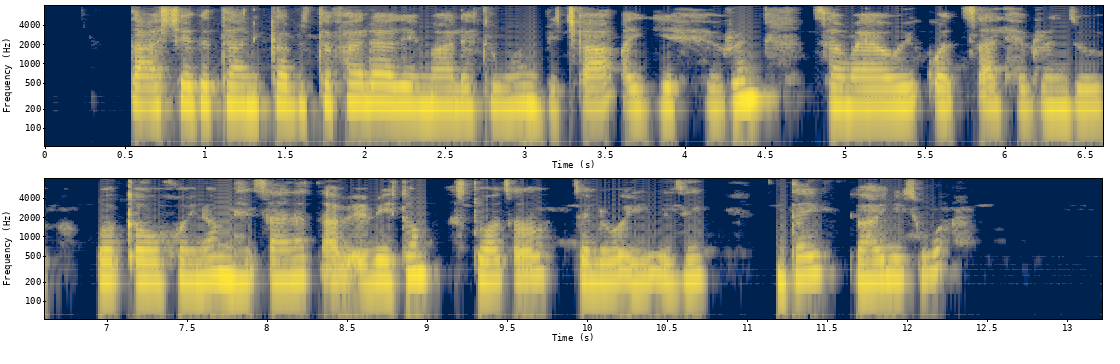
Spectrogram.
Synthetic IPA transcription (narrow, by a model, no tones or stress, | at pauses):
t̪ʰaʕaʃɐɡɐt̪ʰanikʰːaβzɨt̪ʰɐfɐlalɐjmalɐt̪ʰɨwʊnbɨt͡ʃʼaqʼɐjːɪħhɨβɾɨnsɐmajawikʼɔlt͡sʼalħɨβɾɨnzɨ | wɔkʼːɐβukʰo̞jno̞mnɨhɨsʼanat̪ʰa̰βʕɨβe̞t̪ʰo̞mz̥ɨ̥t̪ʰɐwɔt͡sʼɐχʼoz̥ɐlːɐwoʔɨjːuʔɨzi | ɨnt̪ʰajɡ̪ahajlit͡sʼɨwːo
